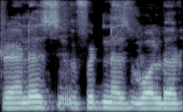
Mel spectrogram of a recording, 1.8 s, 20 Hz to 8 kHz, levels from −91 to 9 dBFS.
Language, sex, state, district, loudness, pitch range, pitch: Bengali, male, West Bengal, Malda, -15 LUFS, 135-145 Hz, 135 Hz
